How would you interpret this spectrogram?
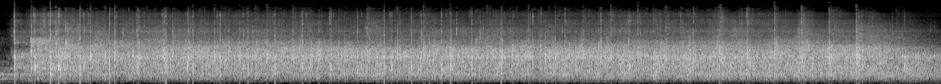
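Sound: applause from church audience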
